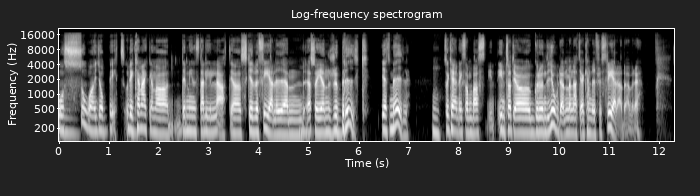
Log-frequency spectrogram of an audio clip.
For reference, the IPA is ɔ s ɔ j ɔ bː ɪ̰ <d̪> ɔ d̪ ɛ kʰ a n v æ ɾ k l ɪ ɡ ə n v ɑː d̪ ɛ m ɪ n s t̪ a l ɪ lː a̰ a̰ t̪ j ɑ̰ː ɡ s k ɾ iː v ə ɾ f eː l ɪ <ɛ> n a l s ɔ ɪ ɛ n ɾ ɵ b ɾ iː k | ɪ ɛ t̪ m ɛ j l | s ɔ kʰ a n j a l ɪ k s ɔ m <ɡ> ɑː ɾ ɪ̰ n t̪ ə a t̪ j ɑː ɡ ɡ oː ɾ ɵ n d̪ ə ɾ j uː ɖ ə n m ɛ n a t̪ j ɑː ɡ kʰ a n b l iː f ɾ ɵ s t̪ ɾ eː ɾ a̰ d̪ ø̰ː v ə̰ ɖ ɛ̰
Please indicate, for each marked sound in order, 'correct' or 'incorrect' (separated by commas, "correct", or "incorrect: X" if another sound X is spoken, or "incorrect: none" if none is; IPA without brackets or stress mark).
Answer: incorrect: t̪, correct, incorrect: b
